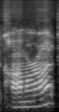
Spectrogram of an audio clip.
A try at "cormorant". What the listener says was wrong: we pronounce both the R's in that word.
